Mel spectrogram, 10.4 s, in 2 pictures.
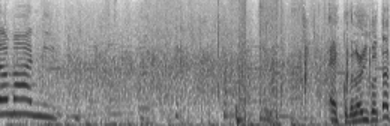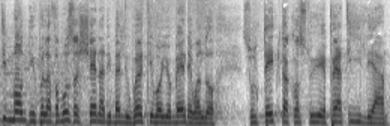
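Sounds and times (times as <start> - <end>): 
audience applause: 0.0 - 5.4
speech: 4.4 - 10.3.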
